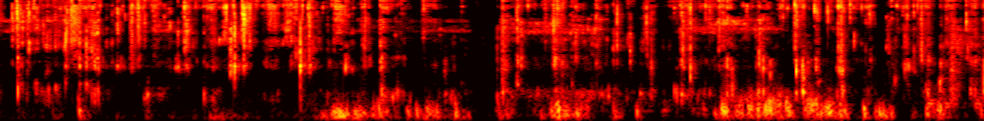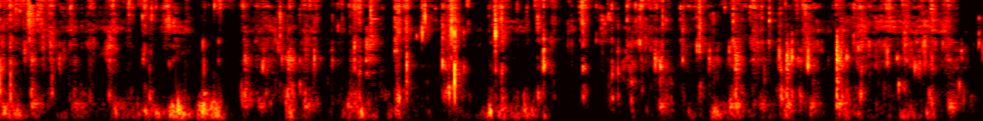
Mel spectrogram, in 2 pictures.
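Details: Raw bones, deer ribs and quail, being crushed by a Labrador retriever at mealtime: continuous crunching and grinding with deep, wet, sloshing chomps and bright cracks throughout, briefly pausing near four and twelve seconds.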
